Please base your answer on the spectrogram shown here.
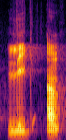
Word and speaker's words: Ligue: Um, one good example is when in the league show uh we have like um a small introduction video and you can see like an international fan saying league one and then someone is saying no no league because that's our identity and that's the way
